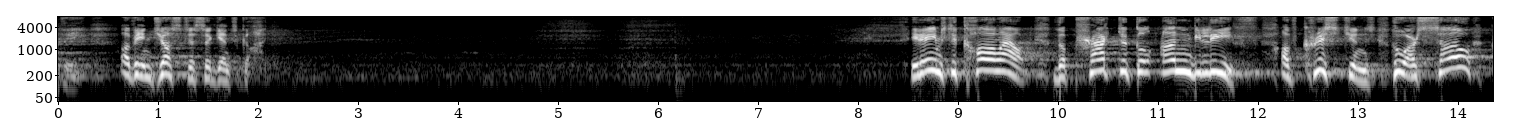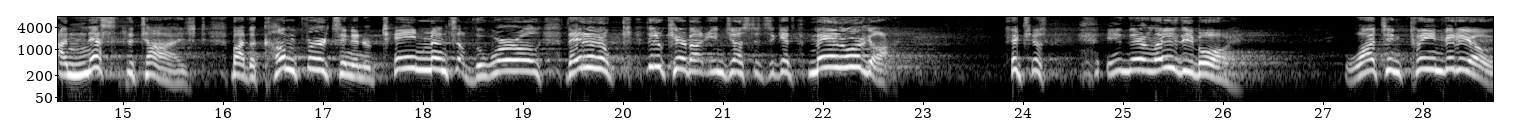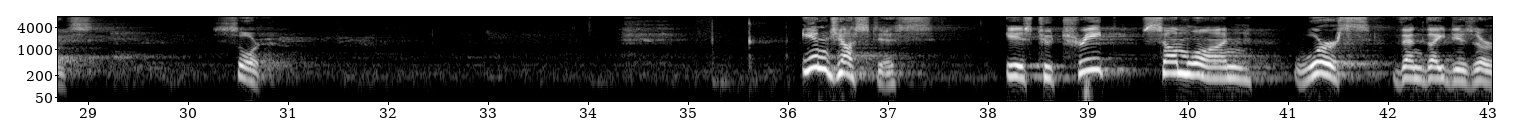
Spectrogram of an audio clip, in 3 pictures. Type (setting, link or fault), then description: setting, live audience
